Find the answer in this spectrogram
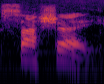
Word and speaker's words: sachet: It's pronounced sachet because it's a French word.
